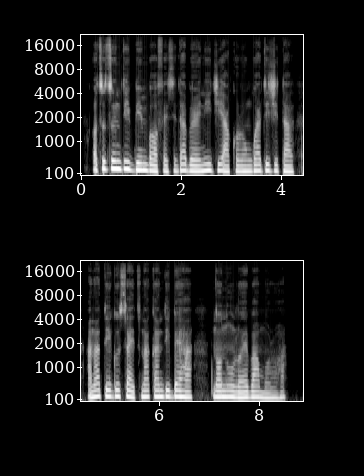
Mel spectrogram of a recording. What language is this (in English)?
Igbo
